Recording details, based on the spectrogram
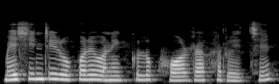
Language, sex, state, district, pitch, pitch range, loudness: Bengali, female, West Bengal, Cooch Behar, 210 Hz, 195-225 Hz, -16 LUFS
